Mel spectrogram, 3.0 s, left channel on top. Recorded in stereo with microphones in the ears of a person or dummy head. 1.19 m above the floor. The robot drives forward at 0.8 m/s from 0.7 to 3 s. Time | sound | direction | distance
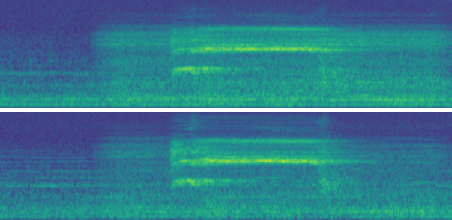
1.1 | a scream | 5° right (ahead or behind) | 5.5 m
